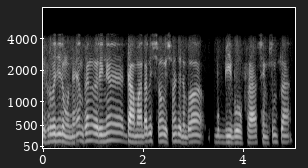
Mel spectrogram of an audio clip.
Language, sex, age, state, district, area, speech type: Bodo, male, 30-45, Assam, Chirang, rural, conversation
